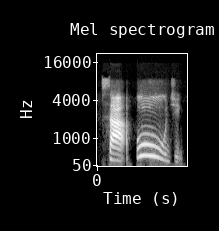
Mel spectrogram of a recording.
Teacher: Então, percebam que o U é uma sílaba tônica. Então, quando o i e o u tônico, né, ficarem sozinhos na separação silábica chamada de ato, vai receber acento, tá?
